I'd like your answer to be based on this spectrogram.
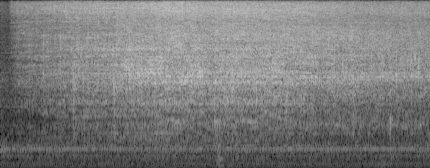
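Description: Soybean masala paste hits a hot pan for a dry soybean sabzi, giving off a loud, steady sizzle that swells in the first half-second and holds broad and continuous, with faint stirring scrapes underneath.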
